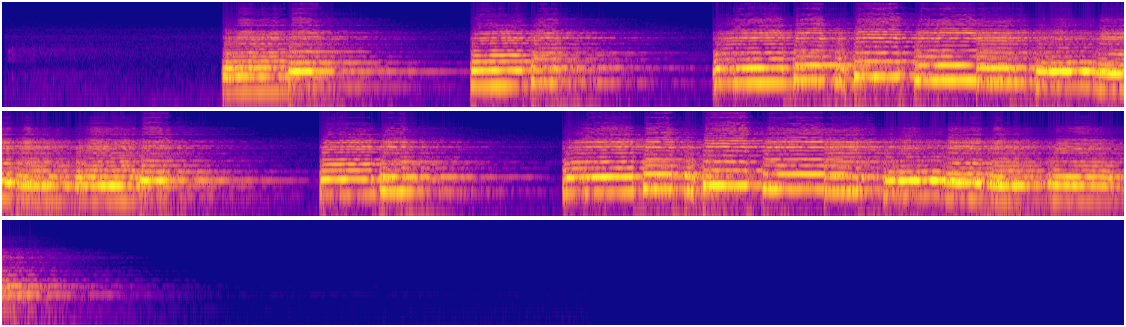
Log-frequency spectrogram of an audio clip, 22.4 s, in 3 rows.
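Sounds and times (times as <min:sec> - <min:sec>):
trumpets: 0:01.5 - 0:15.7.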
